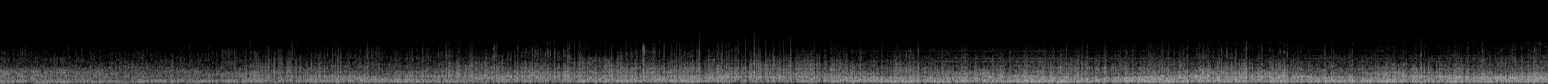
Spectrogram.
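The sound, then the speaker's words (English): The three liquid-fuel main engines of space shuttle Atlantis roar in a deep, continuous rumble during launch as they rev up before throttle up, loud and steady with a slight swell, heard alone without voices. “Engines now revving up, standing by for the throttle up call.”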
